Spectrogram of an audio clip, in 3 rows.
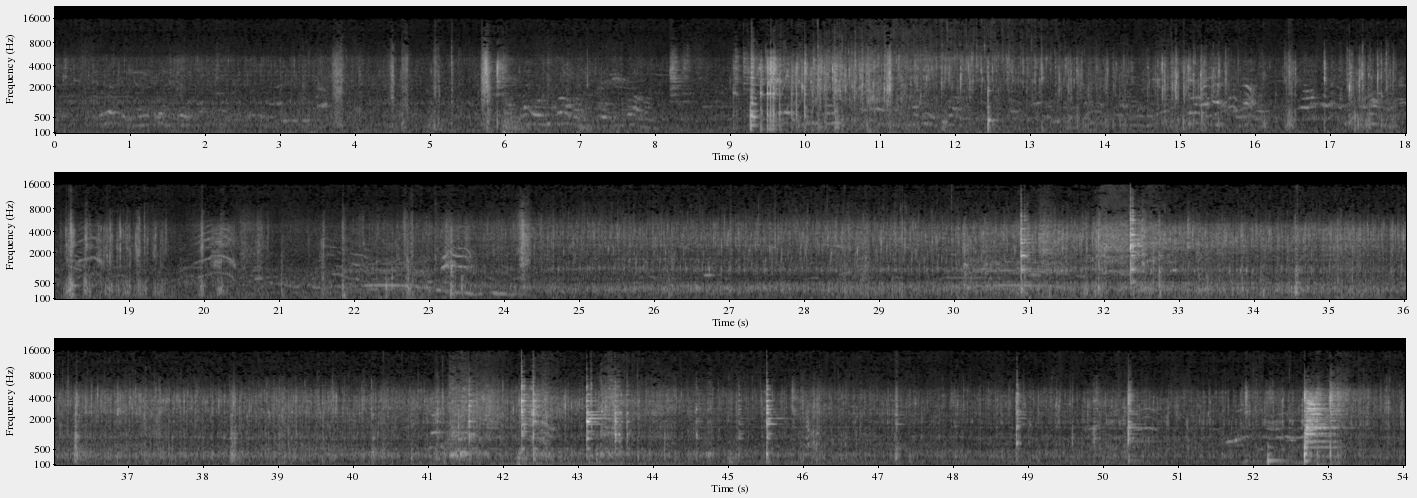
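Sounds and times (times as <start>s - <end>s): vegetables sizzling in hot oil: 9.0s - 16.0s, 22.0s - 54.0s
metal spatula clinking on pot: 30.9s - 31.3s, 32.3s - 32.8s, 41.4s - 43.8s, 44.5s - 46.0s, 52.2s - 53.4s.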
